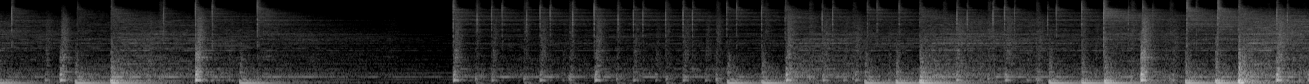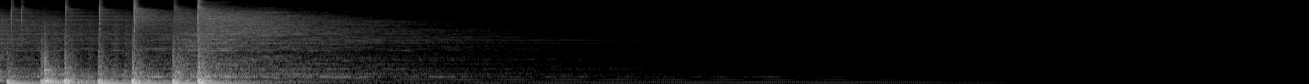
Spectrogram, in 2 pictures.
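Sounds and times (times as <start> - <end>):
Istanbul 22 inch flat ride cymbal: 0.0 - 20.9.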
